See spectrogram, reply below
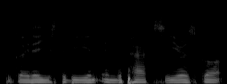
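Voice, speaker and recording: Male podcast co-host, Cork accent, very soft mellow tone, close dry sound, halting casual sports chat. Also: on the low side, completely flat delivery, no echo. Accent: Cork, Irish. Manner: halting, hesitant phrasing.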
